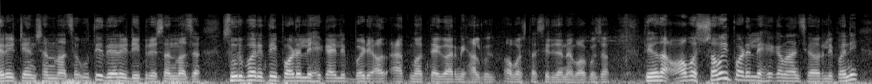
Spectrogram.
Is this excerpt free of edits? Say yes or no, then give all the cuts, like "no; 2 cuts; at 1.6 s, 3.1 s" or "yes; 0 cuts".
yes; 0 cuts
